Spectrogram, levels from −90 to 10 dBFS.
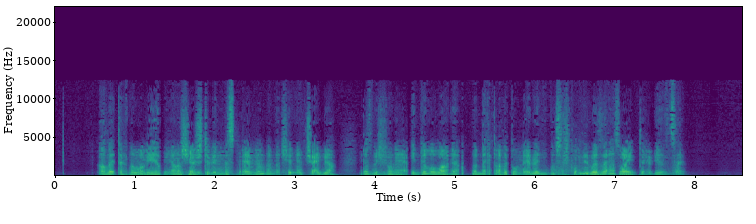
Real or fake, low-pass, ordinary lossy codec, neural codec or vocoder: fake; 19.8 kHz; AAC, 32 kbps; codec, 44.1 kHz, 0.9 kbps, DAC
